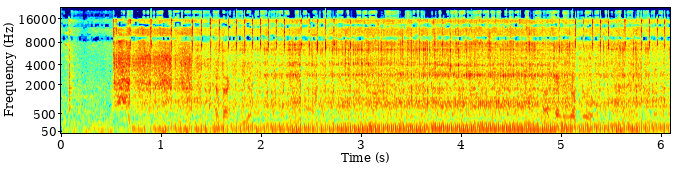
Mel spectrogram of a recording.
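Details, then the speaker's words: Freshly rebuilt 2008 carbureted 150 Titan single-cylinder after checking oil is rising: starts and settles into a steady, even beat with only a faint light tick; the engine sounds new and tight. "Meu filho, seu motor tá zero demais. Tá dura mais o quê? Uns 10 anos, meu filho."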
